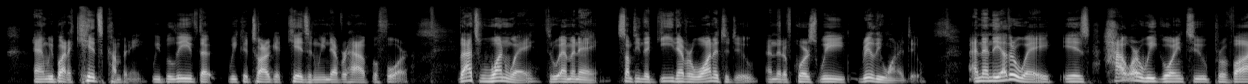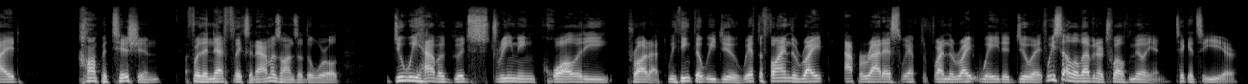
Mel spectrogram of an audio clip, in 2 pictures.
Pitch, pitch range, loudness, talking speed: 130 Hz, 120-140 Hz, -19 LUFS, 245 wpm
